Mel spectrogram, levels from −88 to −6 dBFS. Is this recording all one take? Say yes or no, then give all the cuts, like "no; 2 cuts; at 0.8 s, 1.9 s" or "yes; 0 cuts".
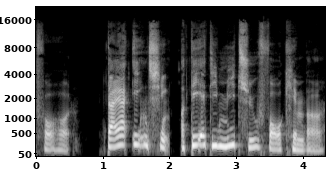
no; 2 cuts; at 1.0 s, 2.0 s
